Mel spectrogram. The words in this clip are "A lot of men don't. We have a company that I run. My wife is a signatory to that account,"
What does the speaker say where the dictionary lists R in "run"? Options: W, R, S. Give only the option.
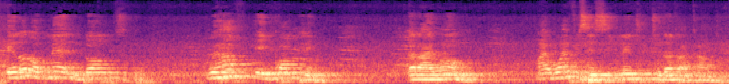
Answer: W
